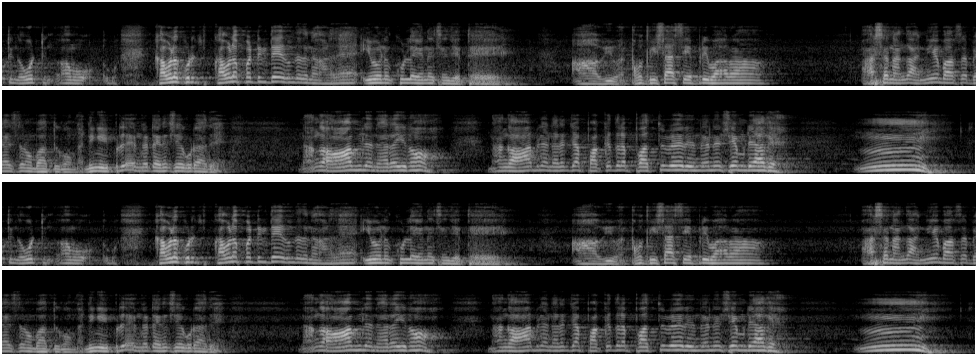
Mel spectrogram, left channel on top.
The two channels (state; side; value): normal; both; correlation 0.63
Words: கவலைப்பட்டுக்கிட்டே இருந்ததுனால இவனுக்குள்ள என்ன செஞ்சிட்டு ஆவி. அப்ப பிசாசு எப்படி வாரான்? பாஷை நாங்க அந்நிய பாஷை பேசுறோம், பார்த்துக்கோங்க. நீங்க இப்படி எங்கிட்ட என்ன செய்யக்கூடாது. நாங்க ஆவில நிறையிறோம், நாங்கள் ஆவியில் நிறைஞ்சா பக்கத்தில் 10 பேர் என்ன செய்ய முடியாது,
